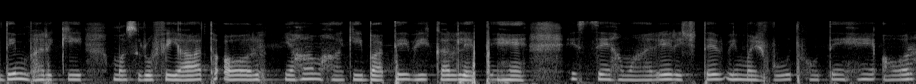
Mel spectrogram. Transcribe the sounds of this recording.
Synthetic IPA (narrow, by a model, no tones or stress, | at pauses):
d̪ɪnbʱɐɾkimɐsɾuːfijaːt̪ɔːɾjɐɦãʋɐhãkibaːt̪ẽbʱikɐɾleːt̪eɦɛ̃ːɪsːeɦɐmaːɾeɾɪʃt̪ebʱimɐʒbuːt̪hoːt̪eɦɛ̃ʔɔːɾ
